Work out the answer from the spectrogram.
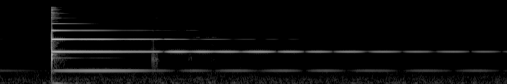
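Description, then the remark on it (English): A meditation bell is struck once, its clear metallic tone ringing out and slowly fading with a gentle wavering shimmer for several seconds in otherwise quiet surroundings. “As you listen to the sound of the bell, allow your shoulders and your neck to relax.”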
